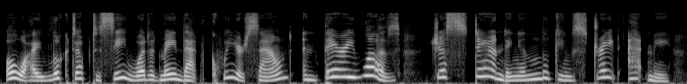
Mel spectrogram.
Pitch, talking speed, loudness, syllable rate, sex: 245 Hz, 200 wpm, -18 LUFS, 4.3 syllables/s, female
